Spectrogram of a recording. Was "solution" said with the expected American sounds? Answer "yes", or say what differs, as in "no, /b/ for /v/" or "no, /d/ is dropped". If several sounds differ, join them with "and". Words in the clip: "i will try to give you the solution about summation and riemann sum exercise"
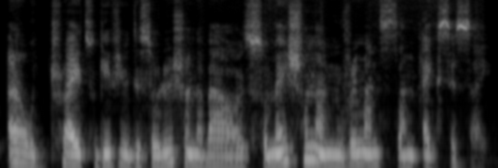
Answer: yes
